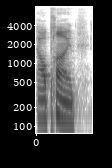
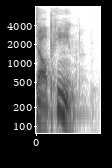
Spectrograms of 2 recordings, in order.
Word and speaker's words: Alpine: It's not Alpine. It's Alpine. It's not like the speaker's Alpine. It's Alpine. Race car.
